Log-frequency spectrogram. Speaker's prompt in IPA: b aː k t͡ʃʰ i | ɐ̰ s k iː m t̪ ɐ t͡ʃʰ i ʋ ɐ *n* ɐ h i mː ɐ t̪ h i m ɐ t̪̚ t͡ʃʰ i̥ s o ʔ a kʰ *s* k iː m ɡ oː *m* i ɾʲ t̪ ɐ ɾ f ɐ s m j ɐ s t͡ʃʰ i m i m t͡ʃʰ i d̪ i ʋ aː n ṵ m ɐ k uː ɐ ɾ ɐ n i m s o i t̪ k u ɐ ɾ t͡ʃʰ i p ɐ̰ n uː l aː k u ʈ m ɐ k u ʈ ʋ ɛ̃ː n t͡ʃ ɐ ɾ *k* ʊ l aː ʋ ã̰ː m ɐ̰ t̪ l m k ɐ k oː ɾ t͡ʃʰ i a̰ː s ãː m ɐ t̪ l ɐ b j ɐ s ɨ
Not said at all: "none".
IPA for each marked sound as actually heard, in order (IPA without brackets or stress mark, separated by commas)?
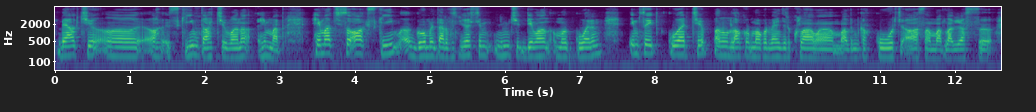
n, s, m, kʰ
